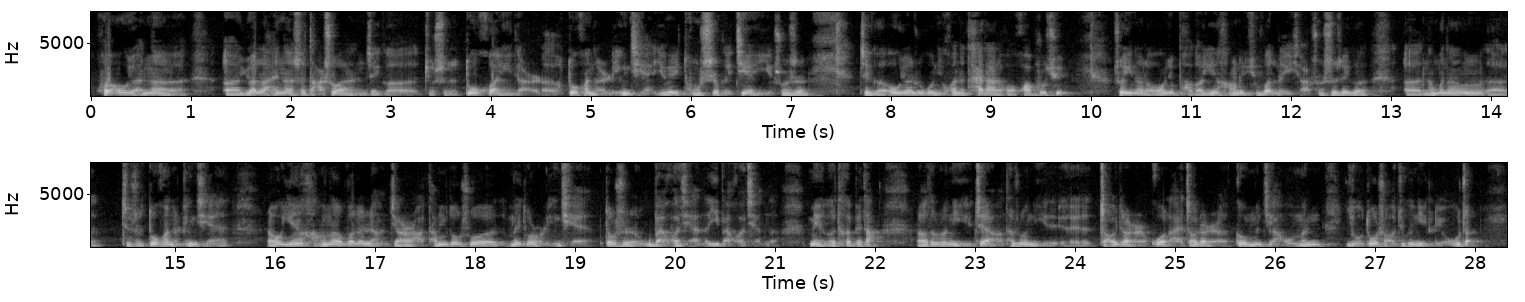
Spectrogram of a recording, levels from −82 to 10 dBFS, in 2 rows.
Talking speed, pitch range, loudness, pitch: 320 characters per minute, 125-145 Hz, -18 LUFS, 135 Hz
